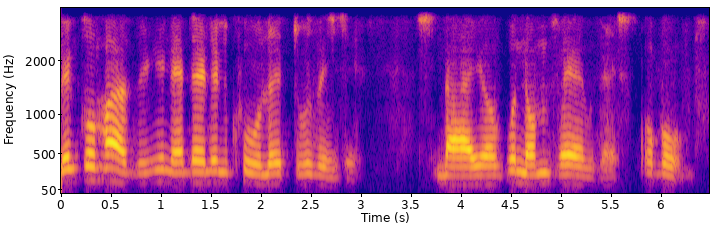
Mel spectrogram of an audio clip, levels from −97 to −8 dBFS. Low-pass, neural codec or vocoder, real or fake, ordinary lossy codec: 3.6 kHz; codec, 16 kHz, 2 kbps, FunCodec, trained on Chinese and English, 25 frames a second; fake; none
